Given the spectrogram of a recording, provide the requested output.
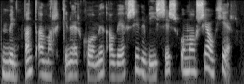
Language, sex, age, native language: Icelandic, female, 18-19, Icelandic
